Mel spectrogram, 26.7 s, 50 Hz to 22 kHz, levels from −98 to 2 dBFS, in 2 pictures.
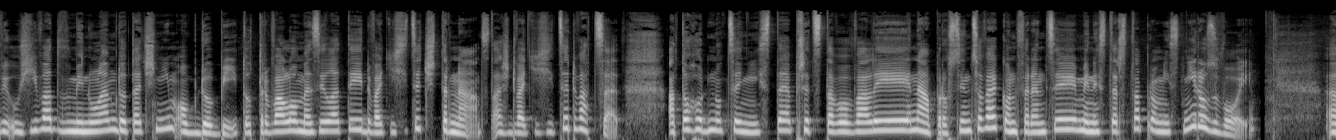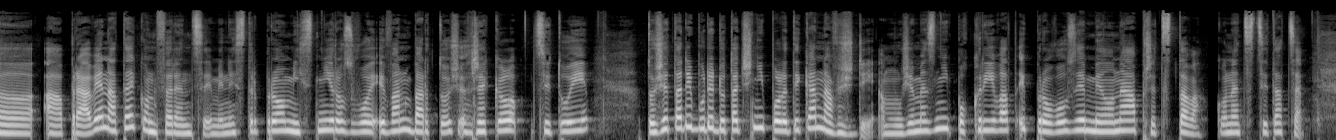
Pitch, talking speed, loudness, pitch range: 235 Hz, 130 wpm, -22 LUFS, 220-265 Hz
